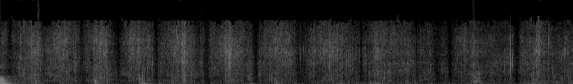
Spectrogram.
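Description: A handmade wooden-knob barren rubbed in quick back-and-forth strokes over brown kraft paper, a dry, irregular rubbing. It is burnishing the paper onto an inked collagraph plate to pull a print by hand without a press.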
